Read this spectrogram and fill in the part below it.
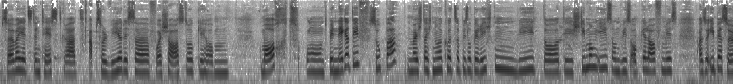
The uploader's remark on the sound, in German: hören Sie eine Audio-Collage von Interviews, die wir beim Reindorfgassenfest im September 2020 geführt haben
